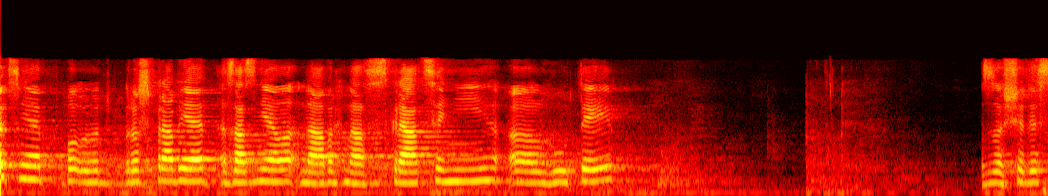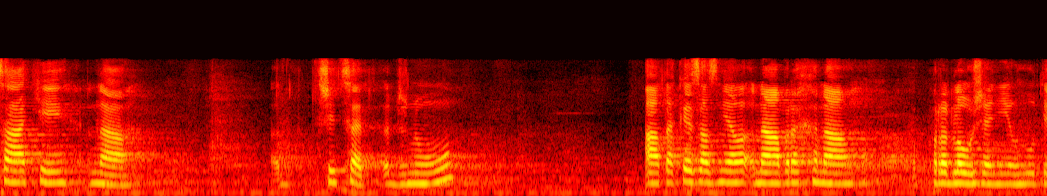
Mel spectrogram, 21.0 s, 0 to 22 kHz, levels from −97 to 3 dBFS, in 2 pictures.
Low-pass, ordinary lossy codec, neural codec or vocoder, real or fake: 7.2 kHz; AAC, 32 kbps; none; real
